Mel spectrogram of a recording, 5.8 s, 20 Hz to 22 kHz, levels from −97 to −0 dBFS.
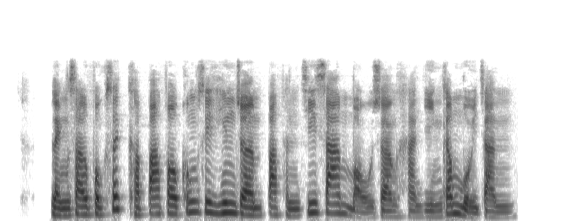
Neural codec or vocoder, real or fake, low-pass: none; real; 7.2 kHz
